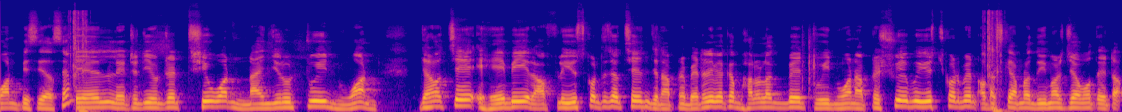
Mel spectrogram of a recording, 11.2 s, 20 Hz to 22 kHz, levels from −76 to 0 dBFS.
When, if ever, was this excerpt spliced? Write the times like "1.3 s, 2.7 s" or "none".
0.7 s, 9.9 s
